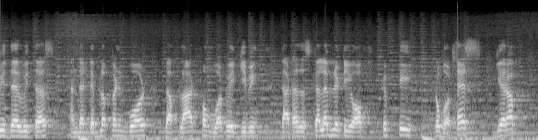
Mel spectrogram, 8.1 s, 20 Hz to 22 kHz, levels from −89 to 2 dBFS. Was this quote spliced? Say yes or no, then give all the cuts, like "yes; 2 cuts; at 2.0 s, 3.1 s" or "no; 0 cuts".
yes; 1 cut; at 6.9 s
